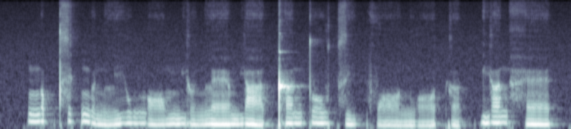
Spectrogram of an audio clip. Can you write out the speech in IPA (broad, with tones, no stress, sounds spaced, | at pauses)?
ŋ ɐ˥ p̚ t͡s ɪ˥ k̚ ŋ ɵ˨˩ n l iː˧ w ŋ ɔː˨˥ m j ɵ˨˧ n l ɛː˨˧ m j aː˨ t̚ kʰ ɐ˥ n t̪ o˥ w t͡s iː˧ k̚ f ɔː˨ n w ɔː˨˥ t̚ k ɐ˨˥ k̚ | j ɐ˥ n h ɛː˧ t̚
